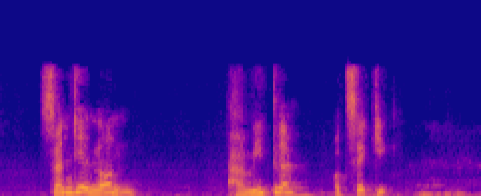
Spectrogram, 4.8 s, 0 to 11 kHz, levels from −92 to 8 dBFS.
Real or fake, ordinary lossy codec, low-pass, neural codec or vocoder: fake; AAC, 48 kbps; 7.2 kHz; codec, 16 kHz, 1.1 kbps, Voila-Tokenizer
